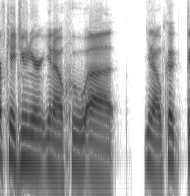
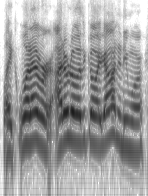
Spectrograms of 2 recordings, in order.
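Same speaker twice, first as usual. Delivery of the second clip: higher, fast, fed-up whatever; exasperated; 9 semitones higher, 5 dB louder than usual. Acted. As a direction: give up on making sense of it. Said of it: "she goes".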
